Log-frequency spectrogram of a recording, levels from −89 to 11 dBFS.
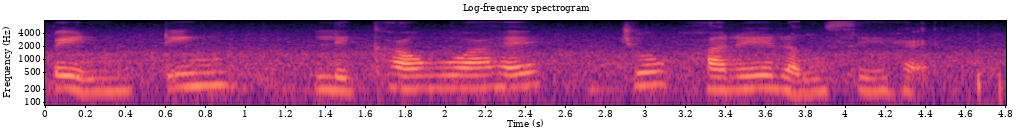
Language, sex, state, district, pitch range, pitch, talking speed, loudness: Hindi, female, Haryana, Jhajjar, 190-215 Hz, 205 Hz, 110 wpm, -18 LUFS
